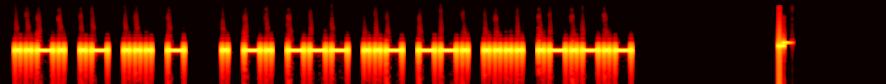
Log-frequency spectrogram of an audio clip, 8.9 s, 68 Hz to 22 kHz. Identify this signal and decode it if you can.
Morse code, heard as a keyed tone, about 22 wpm, 700 Hz. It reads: FAST ENOUGH.
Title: Sentences from Top 1000 Words - Review Part 3 - 22wpm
